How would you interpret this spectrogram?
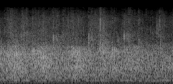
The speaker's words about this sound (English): Round of applause, I'd say, as a thank you.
